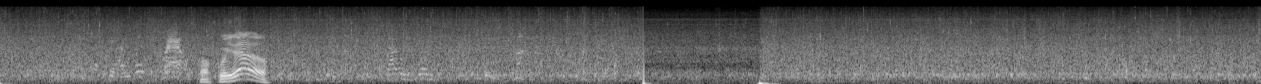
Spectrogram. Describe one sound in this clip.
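A shallow stream rushes steadily over rocks.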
